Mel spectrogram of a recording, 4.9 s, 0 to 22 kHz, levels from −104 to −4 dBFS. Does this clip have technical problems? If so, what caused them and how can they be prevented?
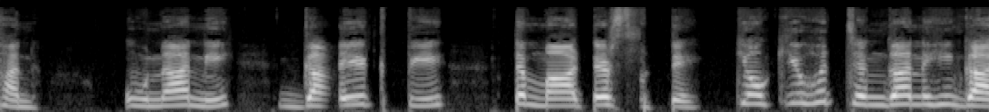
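Yes, two bursts of packet loss interrupt the speech. The first, from 1.57 to 1.72 s after "ਉਨ੍ਹਾਂ ਨੇ", lost about 120 ms of audio. The receiver extended the last sound for about 120 ms, fading it out, then went silent for 40 ms before resuming at "'ਤੇ ਟਮਾਟਰ". The second, from 3.13 to 3.22 s after "'ਤੇ ਟਮਾਟਰ", lost about 60 ms, all of it filled by concealment. On a spectrogram each burst shows as the last sound smeared out and fading, with the first followed by a blank strip. Larger jitter buffers and forward error correction would help recover lost packets.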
